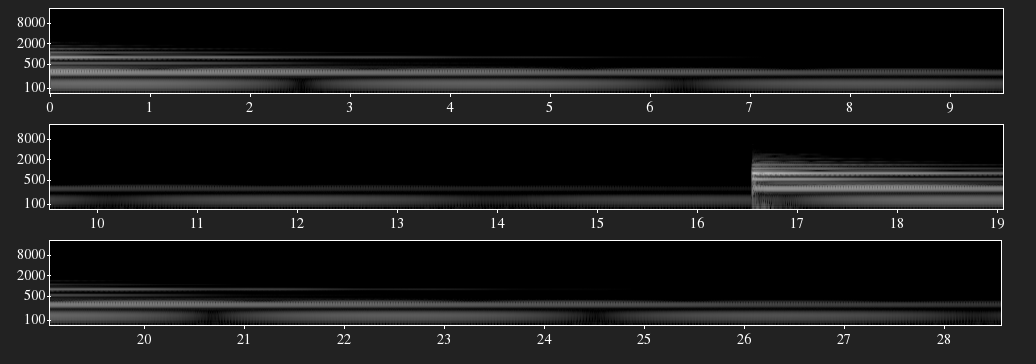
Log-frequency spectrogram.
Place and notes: Rue de l'Église, Flines-lès-Mortagne, France - Flines-Lez-Mortagne (Nord) - église
Flines-Lez-Mortagne (Nord)
église - Tintement manuel cloche grave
